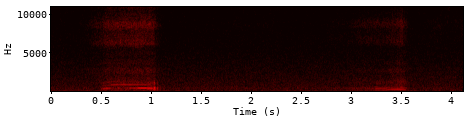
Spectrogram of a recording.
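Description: Two soft, whistling nasal snores from a sleeping cat, each about half a second, over quiet room hiss.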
